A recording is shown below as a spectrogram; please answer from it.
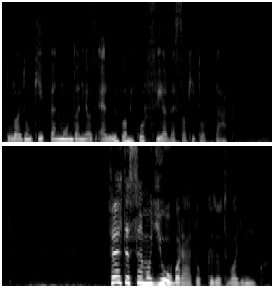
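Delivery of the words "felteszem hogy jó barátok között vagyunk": throat-clearing Pickwick. A narrator's reading. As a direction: clear the throat, then speak with care. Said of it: "a torkát köszörülve". (torokköszörülve, óvatosan)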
